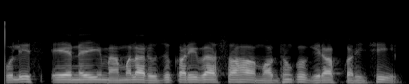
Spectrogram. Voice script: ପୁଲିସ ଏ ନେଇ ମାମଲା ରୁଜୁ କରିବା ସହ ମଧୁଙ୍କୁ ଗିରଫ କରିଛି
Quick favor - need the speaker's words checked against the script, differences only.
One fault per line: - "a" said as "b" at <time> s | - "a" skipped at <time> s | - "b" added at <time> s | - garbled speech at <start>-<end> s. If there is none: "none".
none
